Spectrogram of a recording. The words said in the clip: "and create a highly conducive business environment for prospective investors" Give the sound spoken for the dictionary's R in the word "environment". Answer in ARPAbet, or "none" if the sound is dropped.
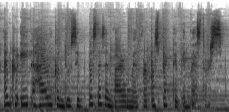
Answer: R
